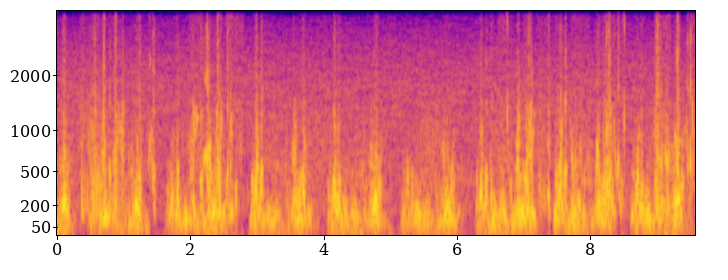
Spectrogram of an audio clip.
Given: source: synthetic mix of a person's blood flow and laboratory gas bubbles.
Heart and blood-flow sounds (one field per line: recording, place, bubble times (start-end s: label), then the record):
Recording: Doppler ultrasound of blood flow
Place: precordium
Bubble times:
0.33-1.01 s: bubbles
1.18-1.28 s: bubbles
1.35-1.48 s: bubbles
1.97-2.80 s: bubbles
6.47-6.55 s: bubbles
6.60-6.84 s: bubbles
7.00-7.42 s: bubbles
7.68-7.99 s: bubbles
8.09-8.54 s: bubbles
8.93-9.58 s: bubbles
From the record:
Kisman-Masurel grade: 332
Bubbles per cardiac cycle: rolling drumbeat, 9 or more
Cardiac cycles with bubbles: 50 to 99%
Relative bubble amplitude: moderate (0.250 to 0.450)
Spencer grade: 3 (all of the cardiac periods contain showers or single bubble signals, but not dominating or overriding the cardiac motion signals)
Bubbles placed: only in the low amplitude regions of the cardiac cycle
